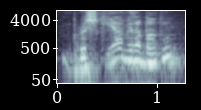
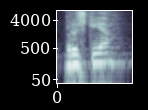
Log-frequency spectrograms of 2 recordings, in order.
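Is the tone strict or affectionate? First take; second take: affectionate; strict. First: It is said in a warm, affectionate tone. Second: It is said in a curt, strict tone.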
